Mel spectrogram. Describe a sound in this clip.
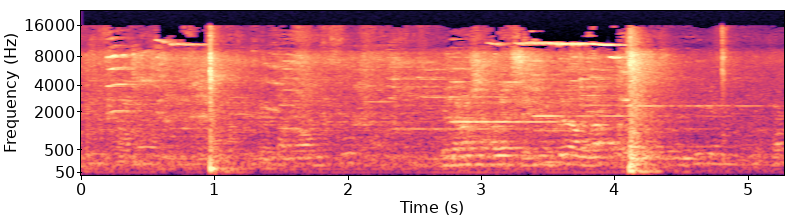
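Plastic and glass shelves clink and rattle inside a refrigerator.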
